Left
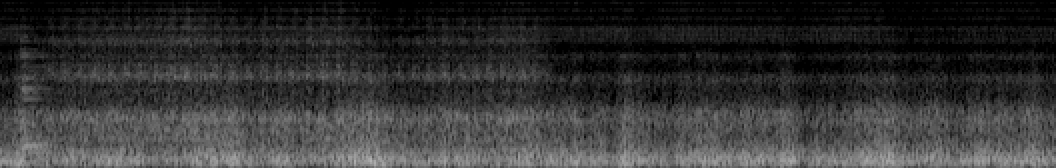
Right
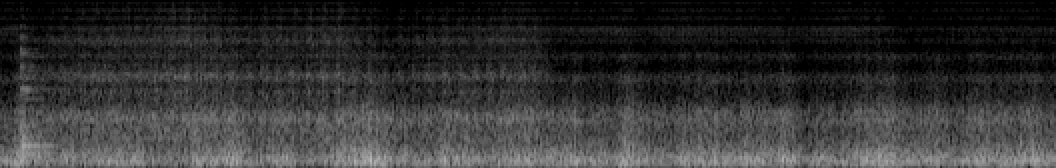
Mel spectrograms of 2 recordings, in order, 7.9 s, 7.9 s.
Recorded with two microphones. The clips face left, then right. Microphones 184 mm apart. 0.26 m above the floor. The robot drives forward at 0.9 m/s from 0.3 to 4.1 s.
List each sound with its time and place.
0.1 s a piano: 85° right, 2.5 m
